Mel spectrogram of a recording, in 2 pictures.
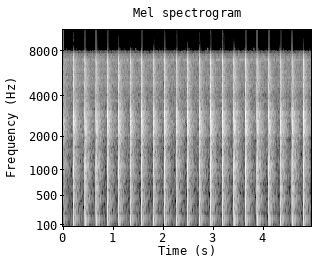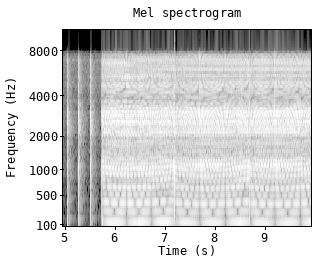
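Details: Colour-changing LED bulb on 4.5–6 V DC batteries: quick even ticking about three per second, then steady buzzy hum with rising pitch steps; interference noise from the LED driver.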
